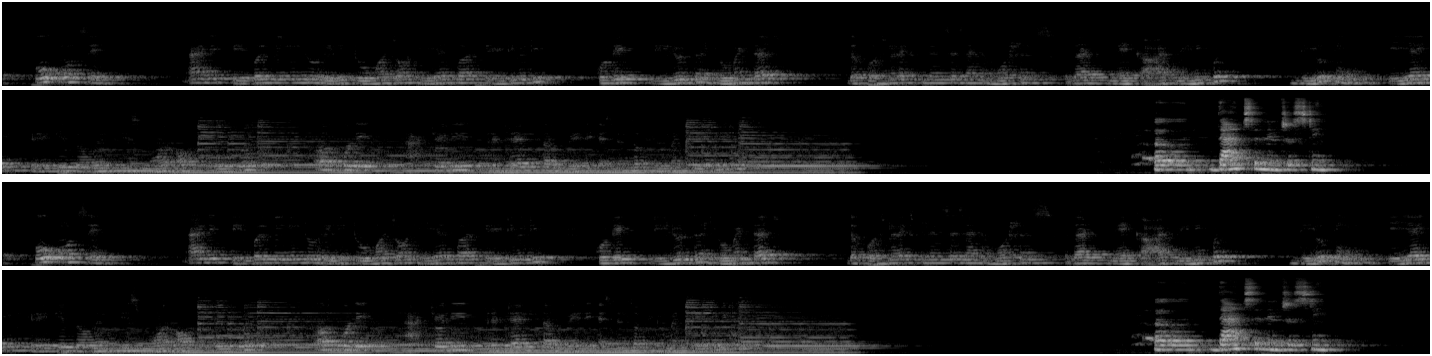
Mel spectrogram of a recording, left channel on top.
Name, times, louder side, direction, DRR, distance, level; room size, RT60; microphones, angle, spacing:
voice 1, 0.3-1.0 1.9-5.4 5.9-7.7 8.4-12.2 12.9-16.8 17.4-17.9 18.3-21.7, right 1 dB, 80° right, -1 dB, 1.0 m, -38 dB
sound 1, 15.2-22.7, right 1 dB, 30° right, 1.1 m, -39 dB
voice 2, 25.7-27.5, left 2 dB, 45° left, 1 dB, 0.6 m, -27 dB
4.7 x 2.2 x 2.5 m, 0.94 s
head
